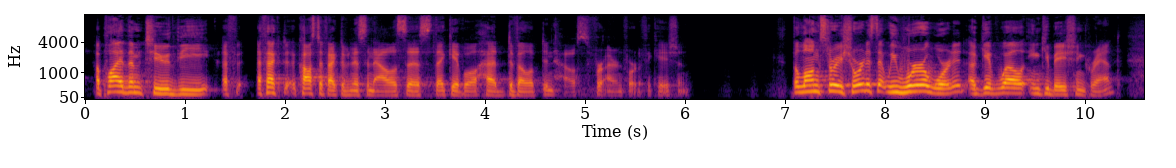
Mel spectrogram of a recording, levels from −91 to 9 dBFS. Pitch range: 140-205 Hz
